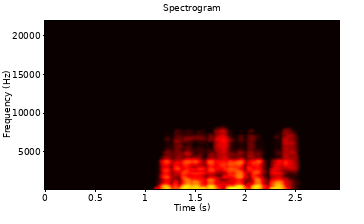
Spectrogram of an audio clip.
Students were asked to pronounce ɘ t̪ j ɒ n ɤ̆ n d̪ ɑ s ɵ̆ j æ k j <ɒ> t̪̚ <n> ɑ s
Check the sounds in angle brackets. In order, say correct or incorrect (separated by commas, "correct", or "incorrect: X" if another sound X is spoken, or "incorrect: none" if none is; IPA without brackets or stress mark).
correct, incorrect: m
